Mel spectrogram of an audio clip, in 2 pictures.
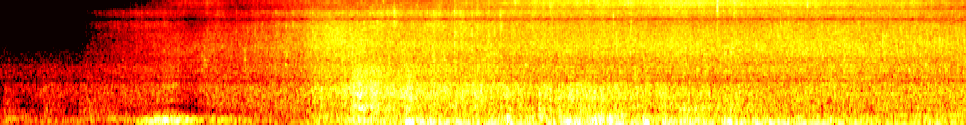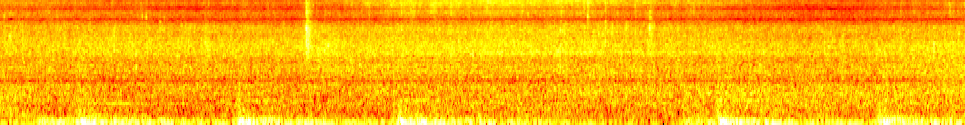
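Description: Thunder rumbles deeply and keeps rolling.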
